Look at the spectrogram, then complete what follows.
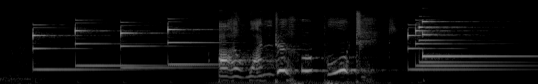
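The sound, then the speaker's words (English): A short musical jingle: four bright chime notes ring in quick succession, a brief sung or voiced phrase follows, then a final sustained chime that rings out to the end. “Another jingle.”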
